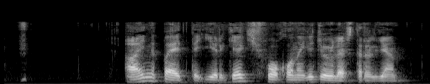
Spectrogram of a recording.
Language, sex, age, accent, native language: Uzbek, male, 18-24, Toshkent viloyati, Uzbek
